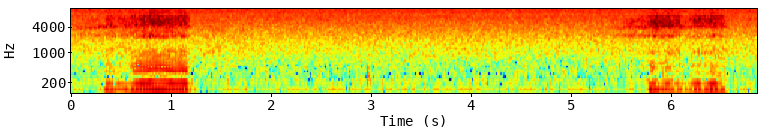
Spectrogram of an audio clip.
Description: Our dog "Shannon" Snores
